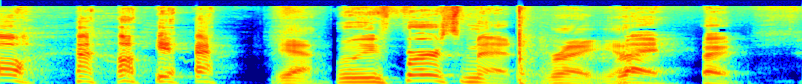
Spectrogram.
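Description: Two men laugh loudly.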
